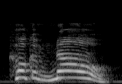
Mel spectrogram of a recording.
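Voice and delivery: high, slow desperate cry. A narrator's reading. Pocahontas crying out as Cookham charges, panicked. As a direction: shout to stop him charging. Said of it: "Pocahontas cried".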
